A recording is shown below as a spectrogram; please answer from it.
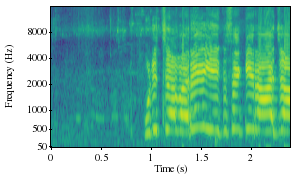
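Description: A woman speaking. Her speech starts about a second in, after a short pause.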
